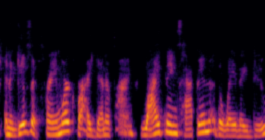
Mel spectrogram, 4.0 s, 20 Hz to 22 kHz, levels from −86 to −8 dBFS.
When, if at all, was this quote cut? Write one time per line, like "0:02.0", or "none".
0:02.1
